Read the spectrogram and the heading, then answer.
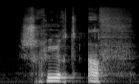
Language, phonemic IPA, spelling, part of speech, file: Dutch, /ˈsxyrt ˈɑf/, schuurt af, verb, Nl-schuurt af.ogg
- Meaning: inflection of afschuren: 1. second/third-person singular present indicative 2. plural imperative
